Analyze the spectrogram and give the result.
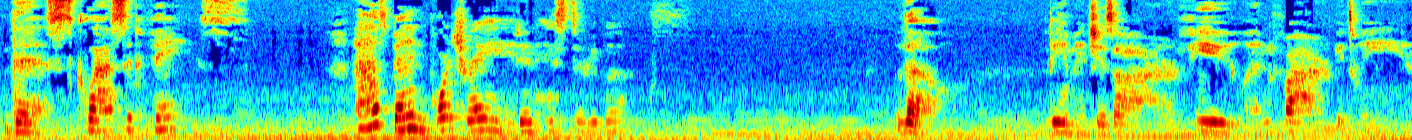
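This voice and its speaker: A woman playing a seductive, ancient vampire villain in a whispered ASMR roleplay, breathy and drawn-out, savoring and condescending. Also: mid-range voice, fairly even intonation, music in the background, rough recording. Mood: haughty, hushed. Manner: slow, hushed, drawn-out, savoring delivery.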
